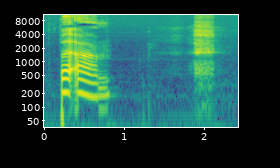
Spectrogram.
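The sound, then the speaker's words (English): A loud, strained, voiced gasp with a falling pitch from a person having trouble breathing, then a brief pause and a second raspy, breathy intake of air, labored, with no speech. “I'm like having trouble breathing.”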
